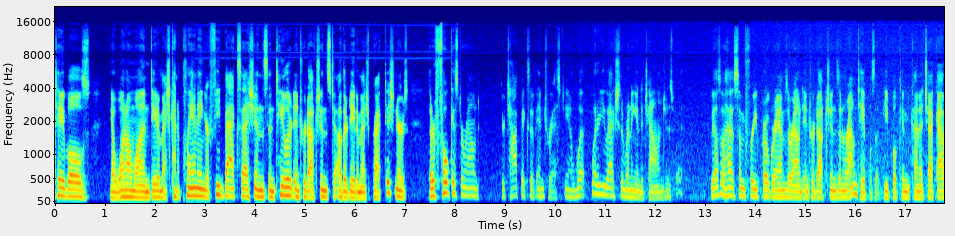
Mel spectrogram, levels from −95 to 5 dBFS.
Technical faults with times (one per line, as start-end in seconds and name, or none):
2.78-17.78 switching supply whistle
9.58-12.47 automatic gain rising
13.10-16.08 automatic gain rising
